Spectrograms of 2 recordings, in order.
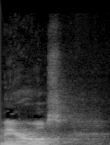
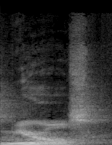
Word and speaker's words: Merrell's: on there and comment you're saying it wrong it's not merrell's just murals but that you know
